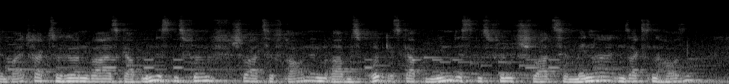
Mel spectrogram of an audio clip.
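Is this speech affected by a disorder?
No.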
